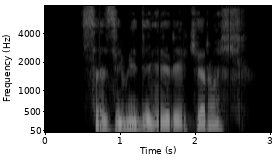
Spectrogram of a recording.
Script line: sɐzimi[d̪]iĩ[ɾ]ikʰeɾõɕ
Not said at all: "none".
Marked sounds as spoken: d̪, ɾ

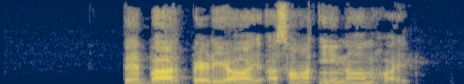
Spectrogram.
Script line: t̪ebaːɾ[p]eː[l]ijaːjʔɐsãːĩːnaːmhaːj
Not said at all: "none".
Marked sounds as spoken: p, ɽ

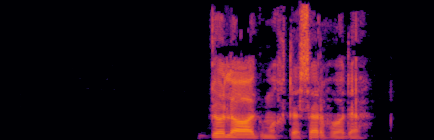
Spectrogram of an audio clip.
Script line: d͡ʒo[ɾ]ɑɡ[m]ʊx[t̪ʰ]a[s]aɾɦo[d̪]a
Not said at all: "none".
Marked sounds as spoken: l, m, t̪, s, d̪

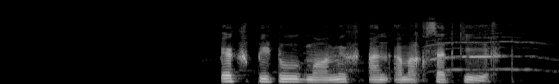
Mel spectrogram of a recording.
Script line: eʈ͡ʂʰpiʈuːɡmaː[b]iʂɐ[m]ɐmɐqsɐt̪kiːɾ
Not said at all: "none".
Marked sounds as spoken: m, n

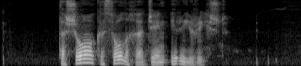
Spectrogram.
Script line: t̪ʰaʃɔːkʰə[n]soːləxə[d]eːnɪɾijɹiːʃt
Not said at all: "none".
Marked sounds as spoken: none, d͡ʒ

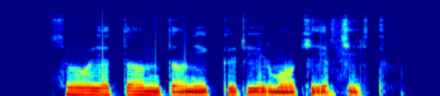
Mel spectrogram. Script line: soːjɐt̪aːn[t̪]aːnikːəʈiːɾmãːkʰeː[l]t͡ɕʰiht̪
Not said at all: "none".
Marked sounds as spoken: t̪, ɾ

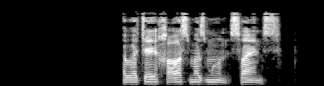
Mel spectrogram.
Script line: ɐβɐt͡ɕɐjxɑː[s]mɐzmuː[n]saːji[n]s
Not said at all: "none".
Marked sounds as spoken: s, n, n

